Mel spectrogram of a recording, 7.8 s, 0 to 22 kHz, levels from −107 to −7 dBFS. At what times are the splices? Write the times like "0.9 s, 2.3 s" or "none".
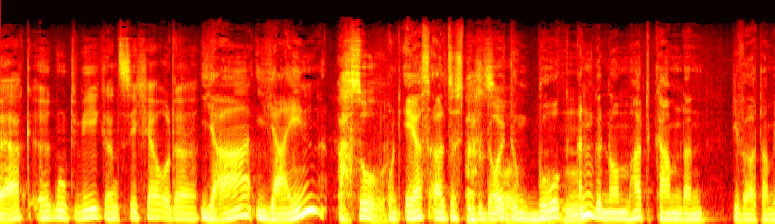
3.3 s

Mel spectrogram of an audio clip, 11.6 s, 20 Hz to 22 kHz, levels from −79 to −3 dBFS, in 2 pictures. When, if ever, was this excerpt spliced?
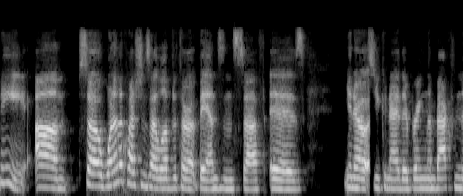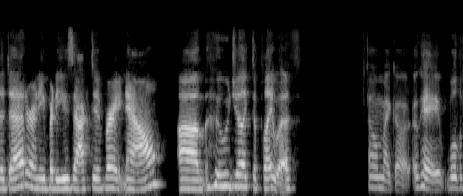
4.6 s

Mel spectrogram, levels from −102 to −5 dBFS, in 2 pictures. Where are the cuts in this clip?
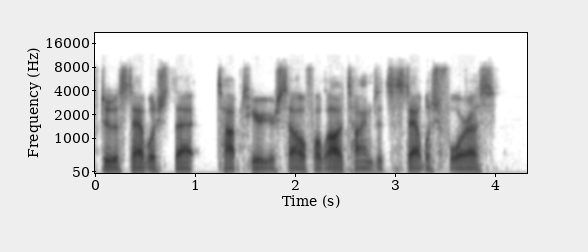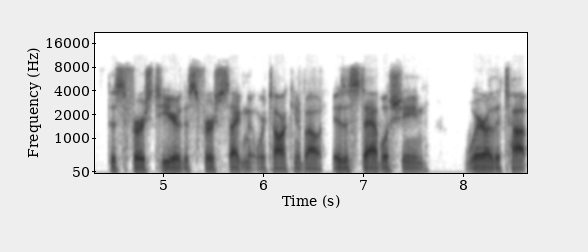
4.4 s, 6.6 s

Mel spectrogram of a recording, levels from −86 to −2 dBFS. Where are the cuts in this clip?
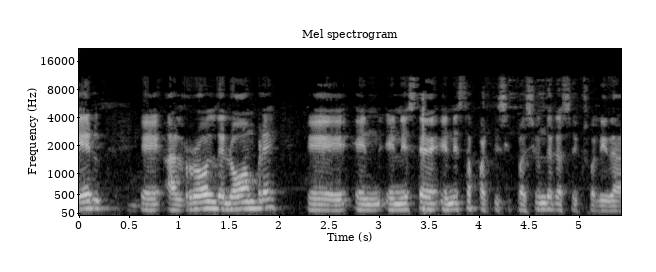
none

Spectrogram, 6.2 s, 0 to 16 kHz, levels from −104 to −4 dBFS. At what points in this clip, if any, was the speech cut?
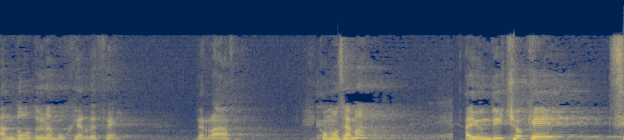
3.2 s, 4.5 s

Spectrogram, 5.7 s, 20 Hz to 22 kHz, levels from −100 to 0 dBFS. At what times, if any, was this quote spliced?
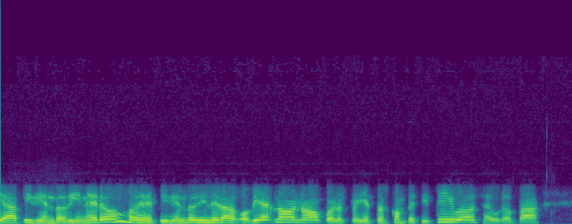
none

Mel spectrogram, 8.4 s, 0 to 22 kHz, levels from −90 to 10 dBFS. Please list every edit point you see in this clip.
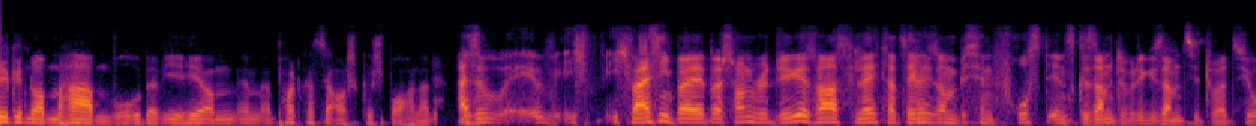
2.9 s

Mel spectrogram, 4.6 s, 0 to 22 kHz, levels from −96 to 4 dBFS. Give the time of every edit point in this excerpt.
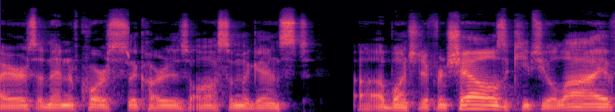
1.0 s

